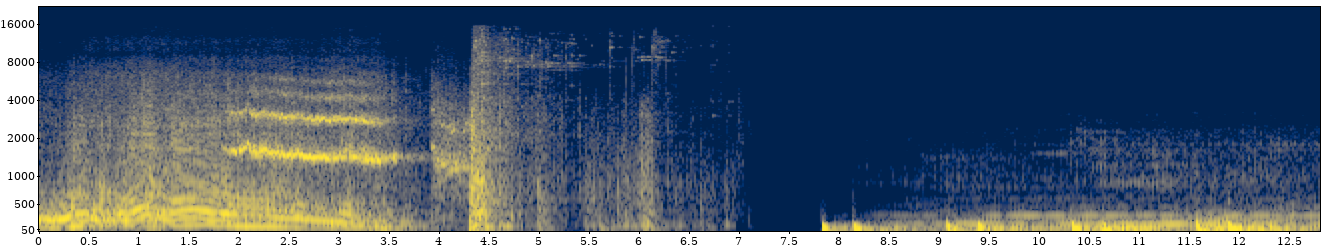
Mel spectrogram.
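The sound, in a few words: car speeding, skidding and crashing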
